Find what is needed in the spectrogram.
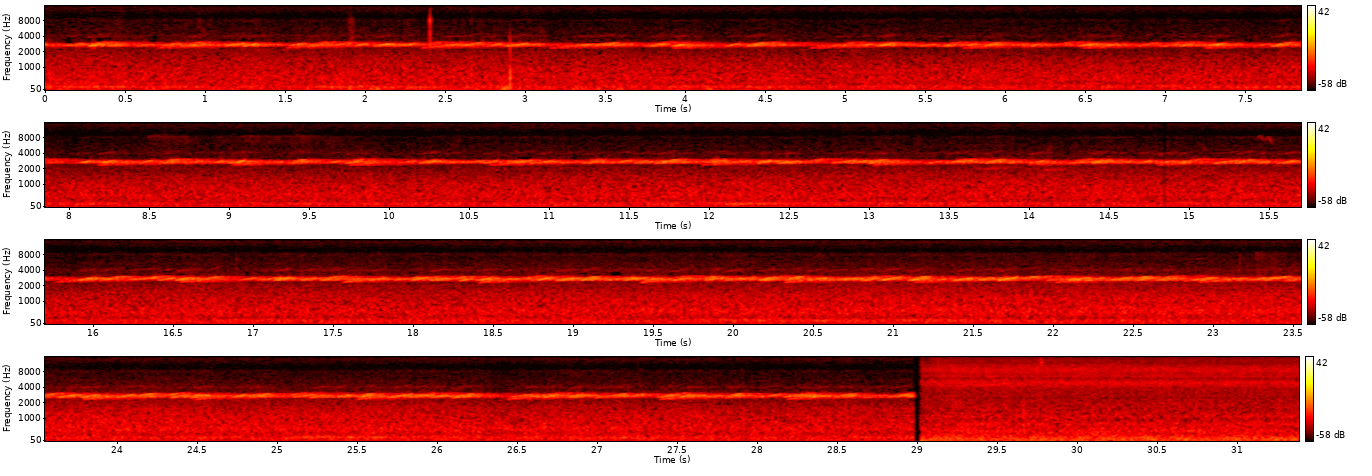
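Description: Insects chirping in a steady, rapidly pulsing high trill over faint outdoor background noise. It cuts off abruptly about a second before the end.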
